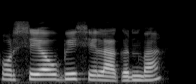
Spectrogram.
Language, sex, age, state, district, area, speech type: Bodo, female, 30-45, Assam, Baksa, rural, spontaneous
